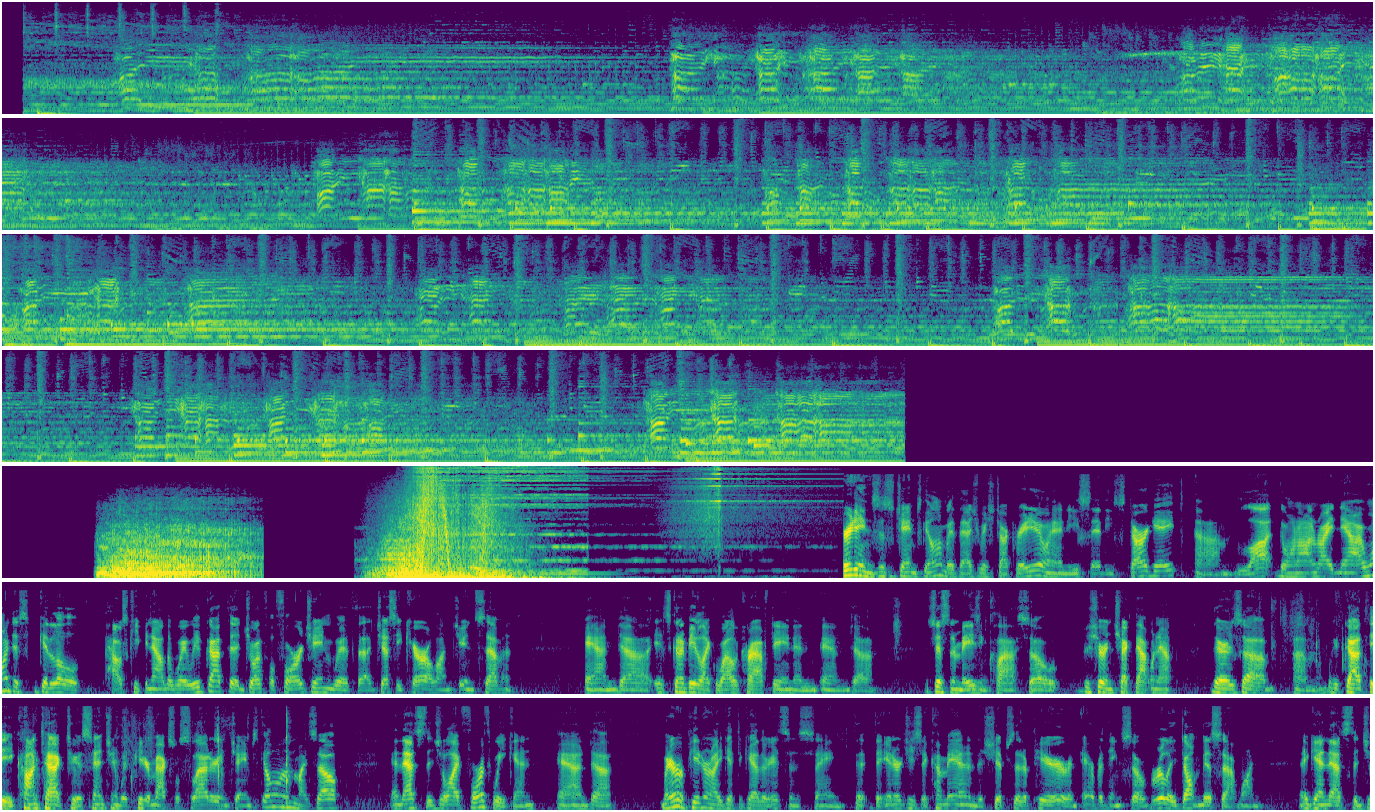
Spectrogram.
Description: Talk Show Episode, Audio Podcast, As You Wish Talk Radio and Motherships Scout Ships, Time Folds, Karmic Backlash on , show guests , about Motherships Scout Ships,Time Folds,Karmic Backlash, categorized as Earth & Space,News,Paranormal,UFOs,Philosophy,Politics & Government,Science,Spiritual,Theory & Conspiracy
